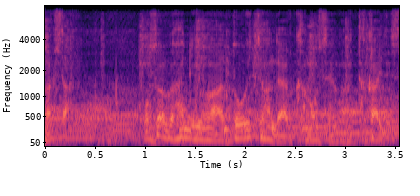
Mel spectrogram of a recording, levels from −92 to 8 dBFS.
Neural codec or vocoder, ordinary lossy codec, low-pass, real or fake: codec, 16 kHz, 16 kbps, FunCodec, trained on Chinese and English, 50 frames a second; none; 7.2 kHz; fake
